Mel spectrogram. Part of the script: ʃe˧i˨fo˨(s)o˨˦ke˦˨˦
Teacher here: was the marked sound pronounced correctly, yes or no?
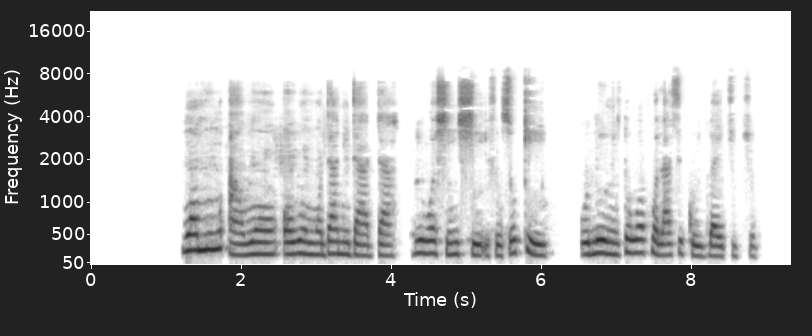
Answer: yes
